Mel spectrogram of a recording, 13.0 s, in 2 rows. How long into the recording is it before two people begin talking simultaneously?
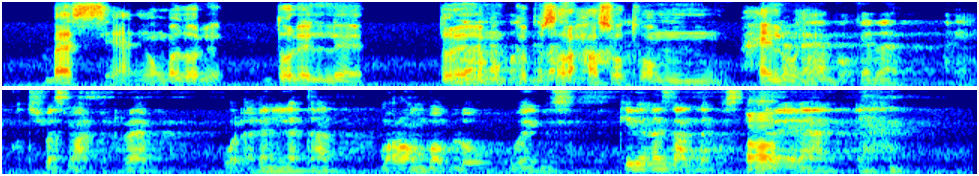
3 s

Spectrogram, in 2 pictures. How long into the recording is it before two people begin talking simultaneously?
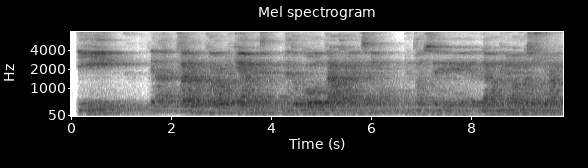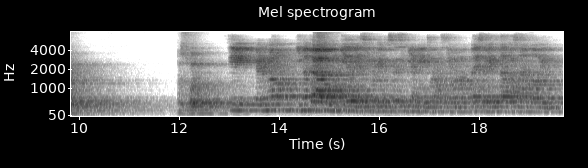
none

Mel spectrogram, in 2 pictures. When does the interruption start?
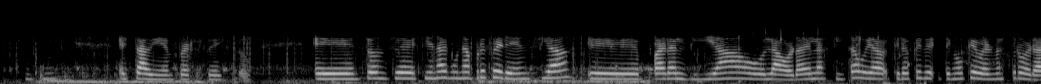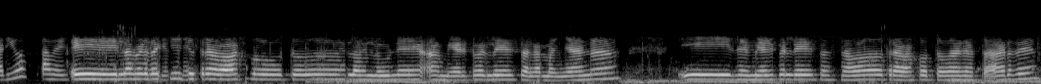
11 s

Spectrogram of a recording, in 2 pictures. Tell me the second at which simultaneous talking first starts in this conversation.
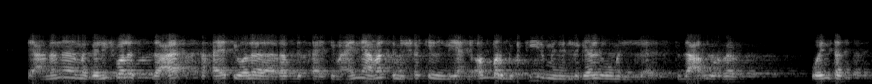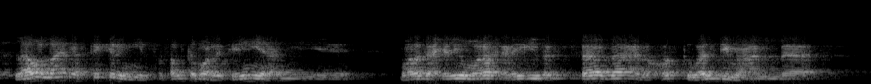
none

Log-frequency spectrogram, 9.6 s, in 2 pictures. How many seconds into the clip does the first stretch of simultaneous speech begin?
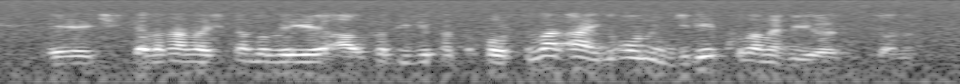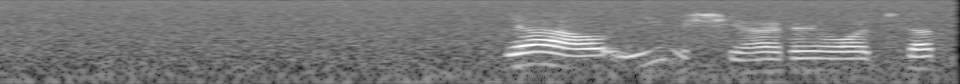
none

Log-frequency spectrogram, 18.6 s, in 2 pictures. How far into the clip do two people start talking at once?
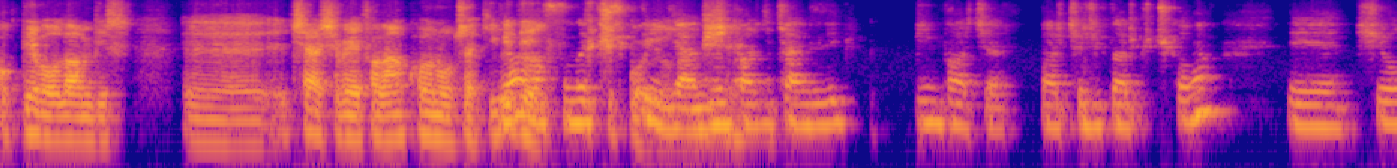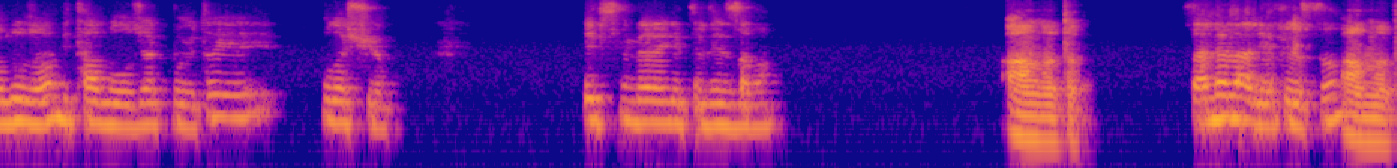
3 s

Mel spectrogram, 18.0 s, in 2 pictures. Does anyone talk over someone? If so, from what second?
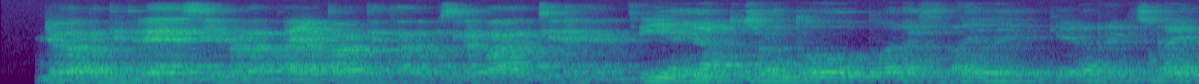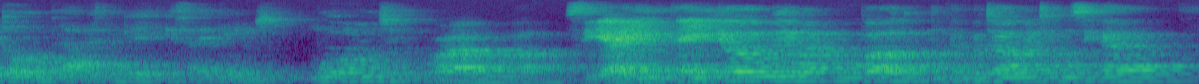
none

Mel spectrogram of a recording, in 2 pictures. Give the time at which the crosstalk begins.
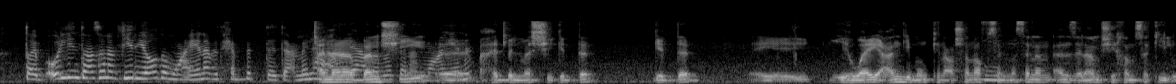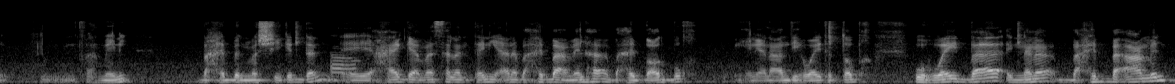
3 s

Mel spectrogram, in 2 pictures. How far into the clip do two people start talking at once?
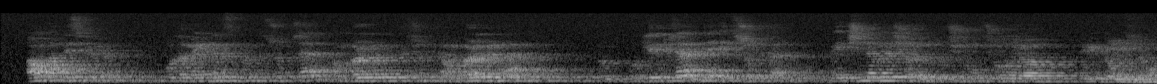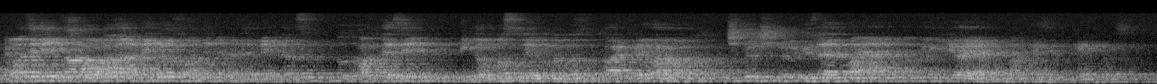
11 s

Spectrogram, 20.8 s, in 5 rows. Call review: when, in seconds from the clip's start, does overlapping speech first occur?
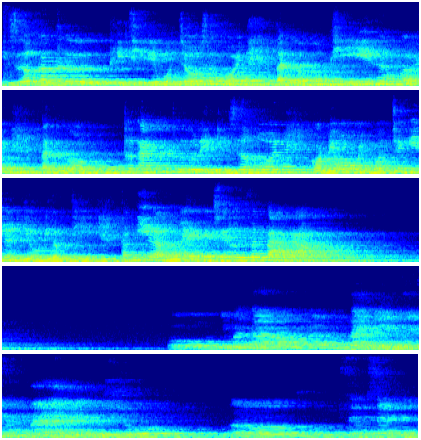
none

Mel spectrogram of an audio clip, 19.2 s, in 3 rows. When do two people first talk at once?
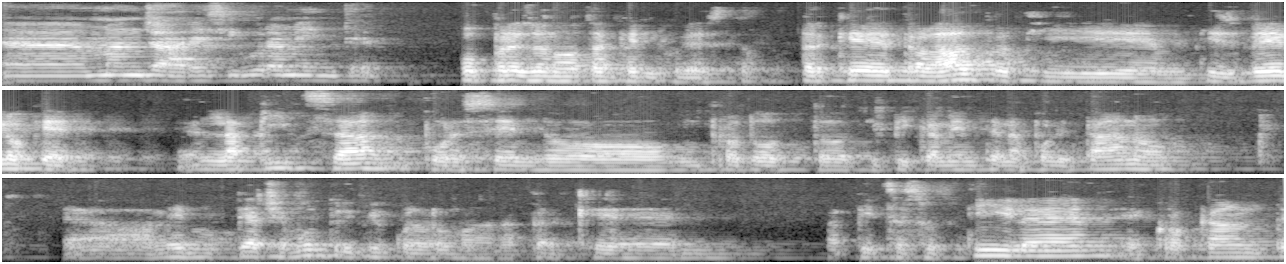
none

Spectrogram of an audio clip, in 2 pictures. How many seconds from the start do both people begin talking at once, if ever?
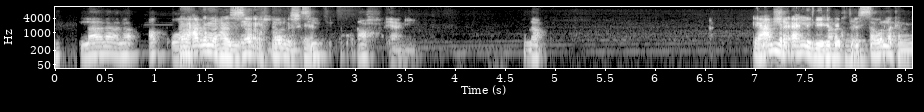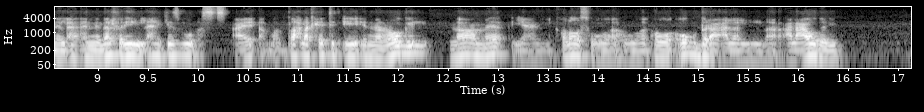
1 s

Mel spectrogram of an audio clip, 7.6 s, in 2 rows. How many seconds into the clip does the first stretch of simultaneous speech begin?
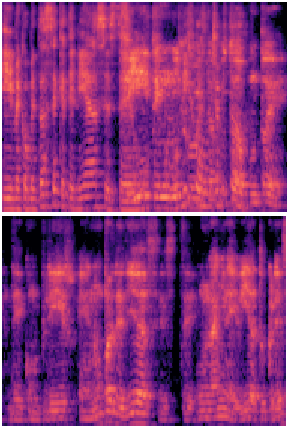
2 s

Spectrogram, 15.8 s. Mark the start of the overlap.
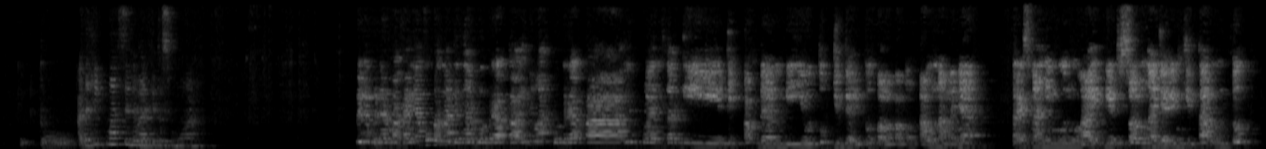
none

